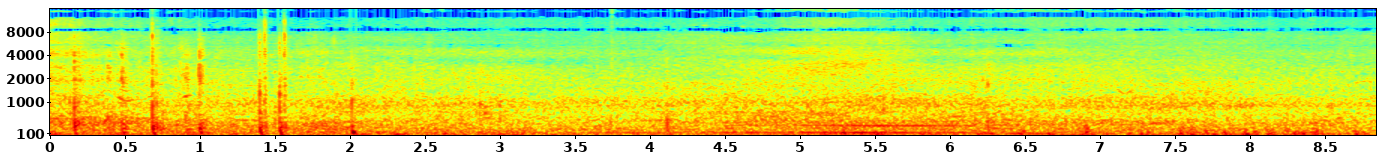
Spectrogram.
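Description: Distant fireworks cracking and popping, several sharp reports in the first two seconds, over the steady noise of freeway traffic.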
